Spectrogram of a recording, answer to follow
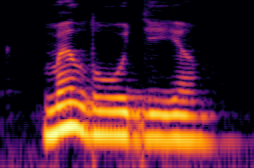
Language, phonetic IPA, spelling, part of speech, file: Ukrainian, [meˈɫɔdʲijɐ], мелодія, noun, Uk-мелодія.ogg
- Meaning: melody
